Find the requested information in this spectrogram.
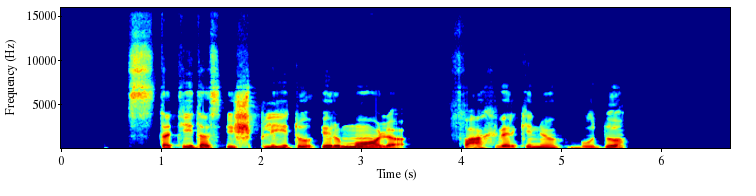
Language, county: Lithuanian, Alytus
